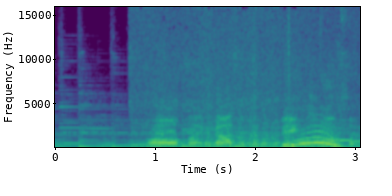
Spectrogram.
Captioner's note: pan hisses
